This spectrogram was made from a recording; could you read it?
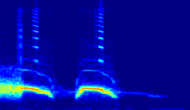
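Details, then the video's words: Decoy spotted dove calling to lure wild doves for trapping. Two low coos sound, the first rough at its start, each sliding down at the end, followed by a faint fading tail. "Tiếng chim cu gáy mồi gáy gọi bổi nhanh về cội/ tiếng chim cu gáy kích bổi nhanh nổi hiệu quả nhất"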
